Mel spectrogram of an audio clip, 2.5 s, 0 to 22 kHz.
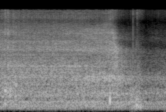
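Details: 2000 Saab 9-3 SE, idle: intermittent busy hissy rattle from the engine bay; failing AC compressor clutch, fixed by replacing it (eco AC mode disengages clutch to check).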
